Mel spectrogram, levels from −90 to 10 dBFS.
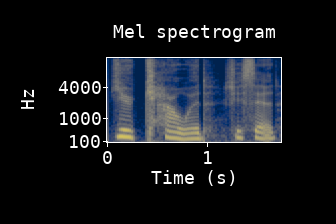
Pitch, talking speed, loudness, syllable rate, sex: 200 Hz, 140 wpm, -18 LUFS, 3.6 syllables/s, female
